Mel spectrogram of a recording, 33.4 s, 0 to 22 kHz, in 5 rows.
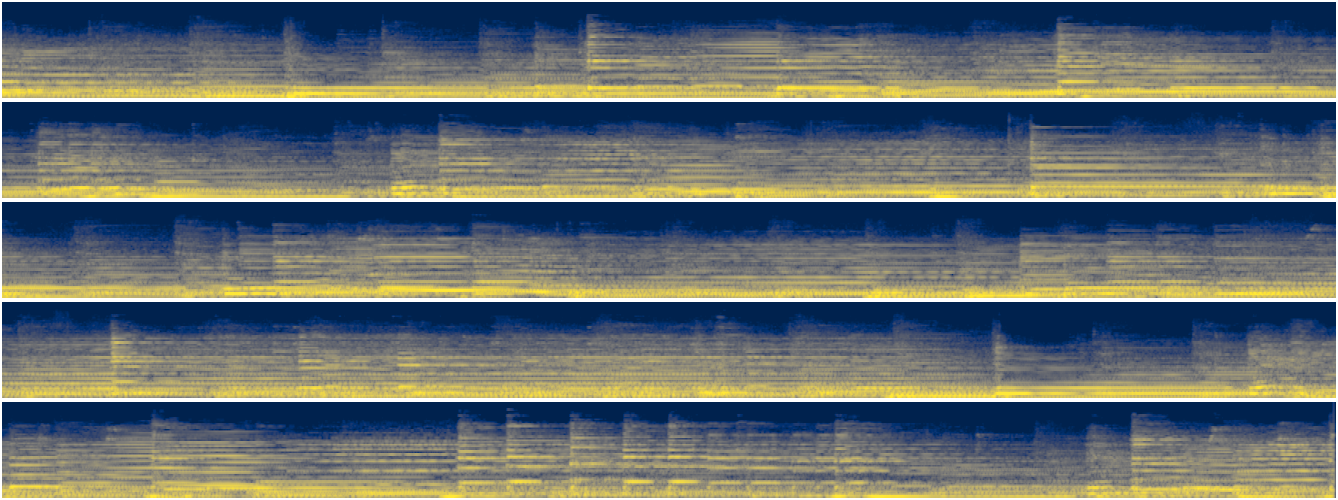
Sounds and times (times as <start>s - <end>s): Guitar: 0.0s - 33.3s
Inside, large room or hall: 0.0s - 33.3s.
